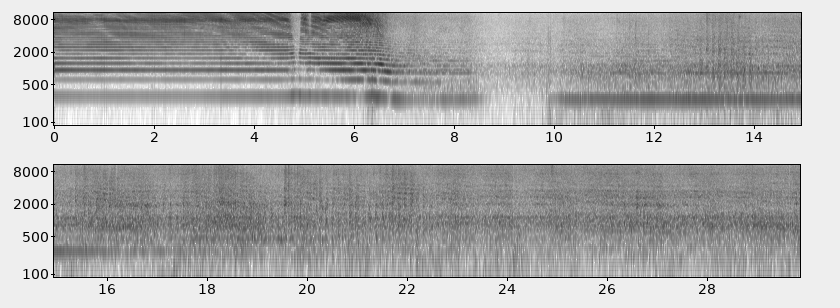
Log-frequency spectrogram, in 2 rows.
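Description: WAG-7 electric locomotive's horn sounding a long chord that dips in pitch as the locomotive passes about six seconds in, then stops. After a brief lull a second long, lower horn note sounds while the passenger coaches rush past with steady wheel clatter over the rail joints.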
